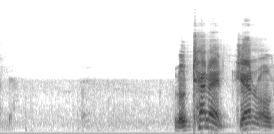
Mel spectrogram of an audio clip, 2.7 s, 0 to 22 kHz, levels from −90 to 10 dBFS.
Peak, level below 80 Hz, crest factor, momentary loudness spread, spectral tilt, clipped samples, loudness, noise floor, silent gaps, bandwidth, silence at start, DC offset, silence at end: -2 dBFS; -68 dBFS; 20 dB; 9 LU; -2.5 dB/octave; under 0.1%; -17 LUFS; -63 dBFS; none; 12 kHz; 1.75 s; under 0.1%; 0 s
